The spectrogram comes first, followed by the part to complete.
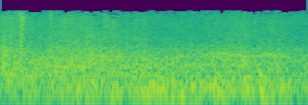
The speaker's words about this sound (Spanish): La nieve está muy bien. Pero hay viento y niebla.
